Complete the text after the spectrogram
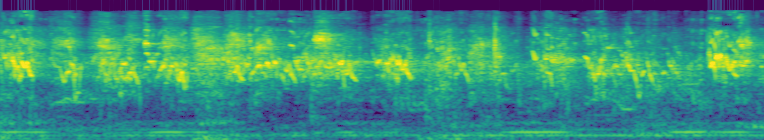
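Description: A budgerigar flutters its wings.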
